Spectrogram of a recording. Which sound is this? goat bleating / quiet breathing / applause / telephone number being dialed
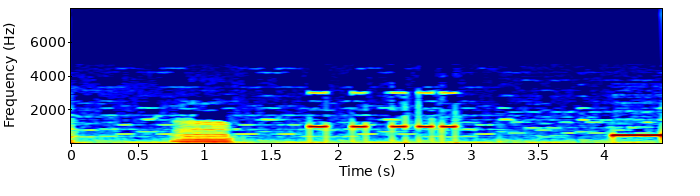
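telephone number being dialed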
